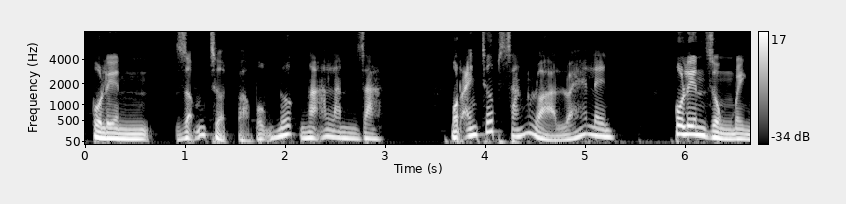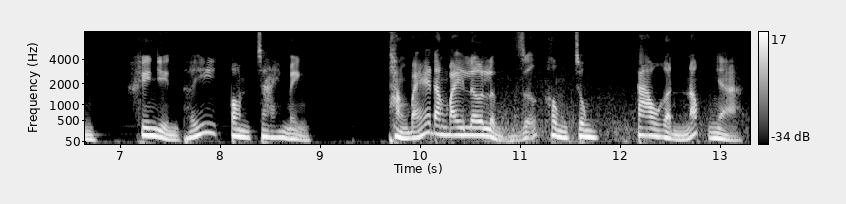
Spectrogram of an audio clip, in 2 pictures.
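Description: A man tells a horror story with dramatic, expressive narration. His pitch sits in the middle range and rises and falls a great deal. Soft music plays beneath his voice. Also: a little slow, no echo.

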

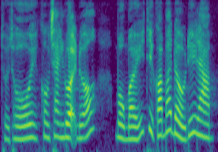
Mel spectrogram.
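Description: A woman's voice: on the high side, brisk, a little mellow, natural voice. A woman voicing an old grandmother who scolds fondly and gives homely advice. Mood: chiding.

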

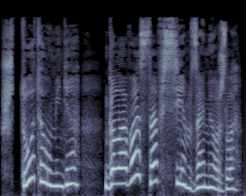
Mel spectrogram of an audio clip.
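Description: A woman's voice: high-pitched, very animated, no echo, studio quality. A woman doing a flustered fairy mother. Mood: fretful. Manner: exclamatory, slow emphatic commands.

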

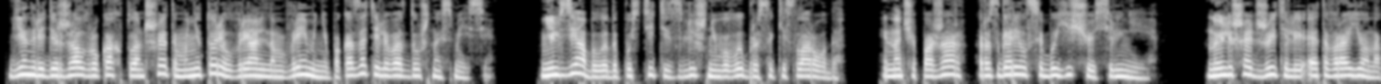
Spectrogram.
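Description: A woman narrates a science fiction novel as a scripted audiobook, measured and even, her voice dropping low and quiet at the ends of sentences. The recording is dry, with clean studio sound.

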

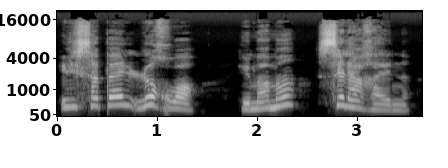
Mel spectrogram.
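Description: A woman's voice: lively intonation, takes it slowly, darkish tone, no echo, clean studio sound. A woman voicing a small, trusting little girl who speaks in baby talk. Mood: innocent. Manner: baby talk, high and tender.

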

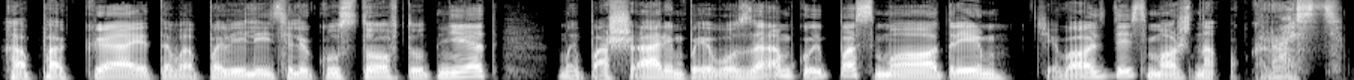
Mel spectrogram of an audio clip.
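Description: A woman doing a gruff fat pirate. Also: low voice, unhurried, dry recording, clean studio sound. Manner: gruff, hoarse, grumbling. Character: fat red-bearded male pirate, gruff and scheming. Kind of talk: audiobook character voice.

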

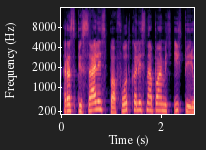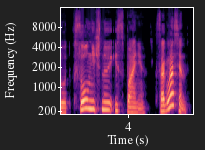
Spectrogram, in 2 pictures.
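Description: A woman's voice: a little high, lively intonation, moderate pace, voice pushed up, close to an everyday voice. A woman reading an audiobook, voicing a brash young man who jokes and banters. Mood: bantering. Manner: bantering, roaring, joking. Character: joking, brash young man, blustery buddy. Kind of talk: audiobook dialogue.

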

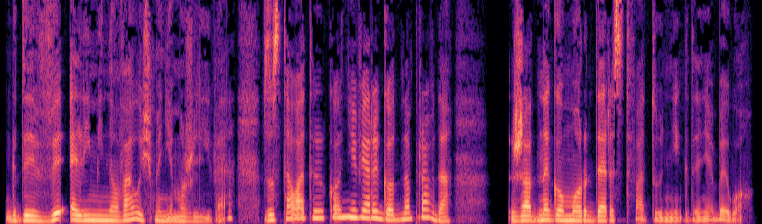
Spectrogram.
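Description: A woman's voice: fairly low pitch, sing-song, moderate pace, creaky, a little mellow, no echo. A woman reading the lines of a blunt, dry-humored woman friend in an audiobook. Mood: wry.

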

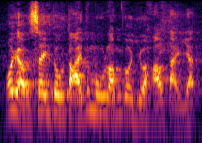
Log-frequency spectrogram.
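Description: A stand-up comedian with a Hong Kong Cantonese accent and a high-pitched voice delivers a mock-earnest monologue to a live audience, using dramatic pauses and emphatic delivery. He performs in a large indoor venue, and the echoey hall carries audience laughter and crowd noise.

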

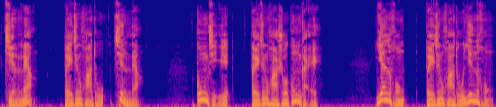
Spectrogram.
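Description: Older Beijing man, radio storyteller, lively intonation, chatty. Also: deep voice, slightly rough, dry recording, clean studio sound.

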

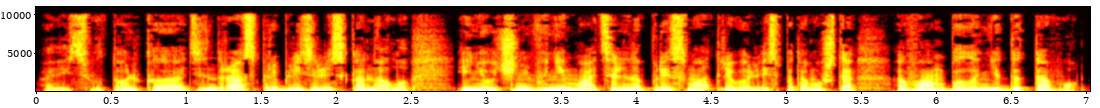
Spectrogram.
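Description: Brief: woman reader doing an eager, coaxing canal worker in a storybook, lively swooping lines, warm tone. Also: low-pitched, no echo, clean studio sound. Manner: wheedling, drawn-out exclamations. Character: excitable male canal worker, scheming and friendly.

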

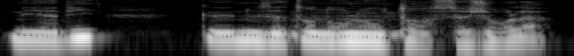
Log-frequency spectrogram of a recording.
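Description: A man reading aloud who voices a sharp-tongued, gossiping French lady's maid in a raised, mocking voice. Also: on the high side, animated, moderate pace, no room sound, studio quality, voice pushed up. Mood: gossipy. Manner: tart, mocking.

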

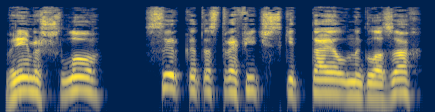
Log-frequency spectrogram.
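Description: A man narrating a children's story in a lively, expressive way. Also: high-pitched, moderate pace, no echo, studio quality.

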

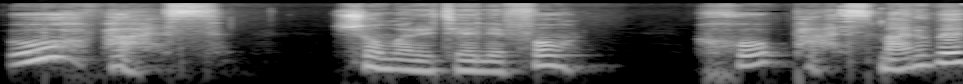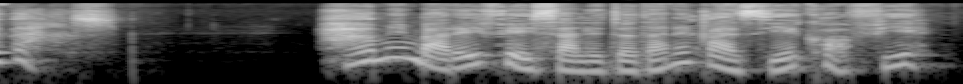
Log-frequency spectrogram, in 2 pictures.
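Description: A woman voicing an outraged woman in group therapy who speaks in a loud, shrill, disgusted way. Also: very animated, breathy edge. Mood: sarcastic.

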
